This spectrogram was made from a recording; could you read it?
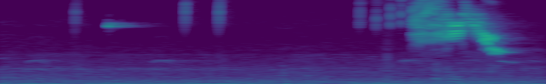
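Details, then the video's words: Blue-black grassquit song: a single short, harsh buzzy burst, very high-pitched and sliding steeply down at its end, over quiet background with faint thin whistles of other birds and soft low rumble. "Canto de Chirrio (Volatinia jacarina)"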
